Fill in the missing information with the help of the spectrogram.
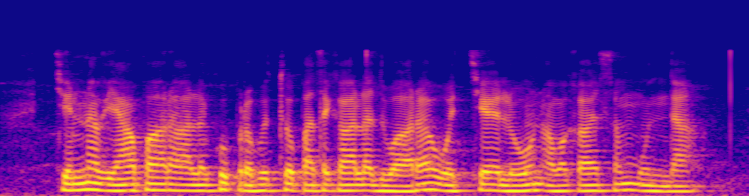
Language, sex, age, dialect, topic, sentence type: Telugu, male, 25-30, Utterandhra, banking, question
